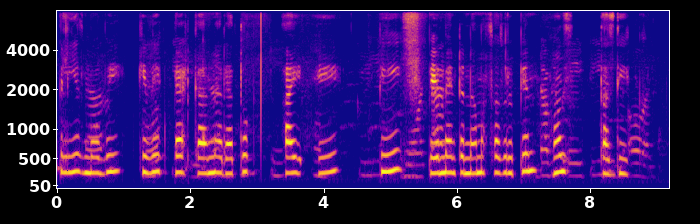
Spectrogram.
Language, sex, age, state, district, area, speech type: Kashmiri, female, 30-45, Jammu and Kashmir, Baramulla, rural, read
